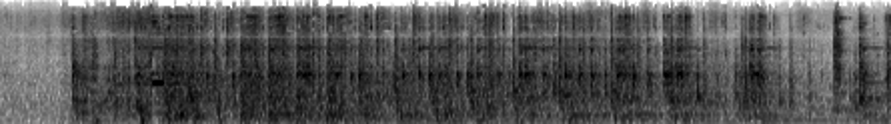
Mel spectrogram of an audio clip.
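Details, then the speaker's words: Old, heavy wood chipper engine, long unused, cranked on starter fluid, not yet fuelled: starter cranking gives way to ragged, uneven firing bursts that never settle; it catches briefly, and the owner suspects a dirty carburetor and a missing air filter. "i believe that's firing gonna have to get some gas in there and see what happens"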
